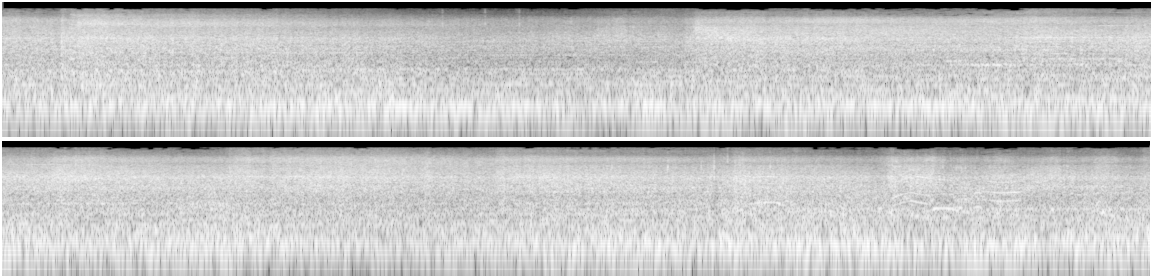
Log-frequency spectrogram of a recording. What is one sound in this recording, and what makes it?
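Fiery magic blasts roar and crackle.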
